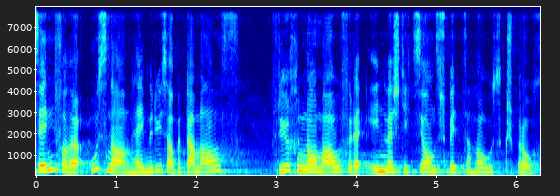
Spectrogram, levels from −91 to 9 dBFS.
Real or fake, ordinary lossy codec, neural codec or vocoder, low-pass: fake; none; codec, 16 kHz, 4 kbps, FunCodec, trained on LibriTTS, 50 frames a second; none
